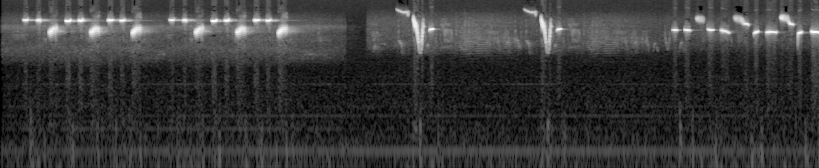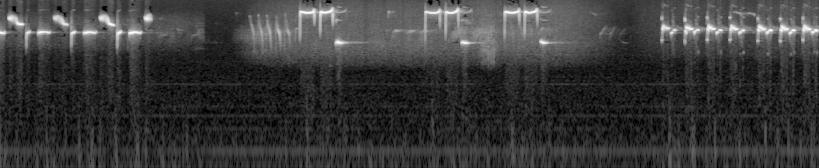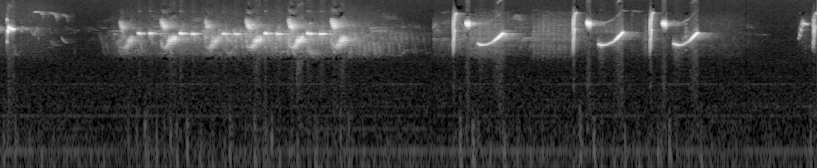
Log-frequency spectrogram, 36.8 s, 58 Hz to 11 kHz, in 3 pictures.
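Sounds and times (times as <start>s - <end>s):
great tit birds: 0.2s - 21.5s, 22.2s - 35.3s.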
